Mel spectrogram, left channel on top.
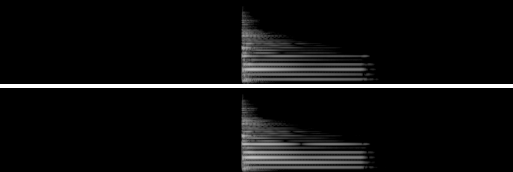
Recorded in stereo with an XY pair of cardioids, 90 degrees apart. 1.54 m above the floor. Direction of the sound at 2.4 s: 20° right.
